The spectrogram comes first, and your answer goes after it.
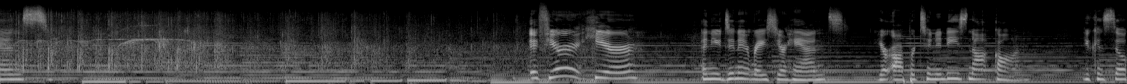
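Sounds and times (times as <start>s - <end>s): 
audience clapping: 0.0s - 6.0s
speech: 5.3s - 11.2s.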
